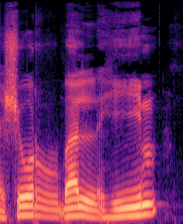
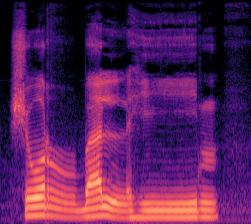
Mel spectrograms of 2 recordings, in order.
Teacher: Huruf ra sukun sebelumnya harokat dhammah, maka huruf ra sukunnya dibaca tabkhim, dibaca tebal. Sehingganya pangkal lisan kita naik terangkat ke atas ketika kita mengucapkannya. Tebalkan huruf ra-nya.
